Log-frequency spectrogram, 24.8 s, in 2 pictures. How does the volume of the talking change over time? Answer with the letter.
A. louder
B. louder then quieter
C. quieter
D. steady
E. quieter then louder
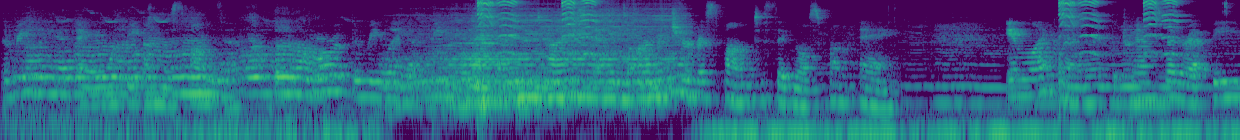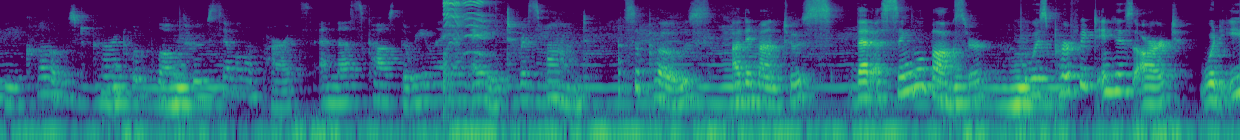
A.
